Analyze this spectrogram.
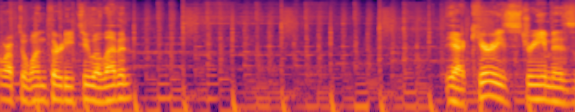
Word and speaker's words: Curi: These are both players whose names I've mispronounced in the past. Curi, because he's got the underscore, and I used to say C Yuri, but it is Curi.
